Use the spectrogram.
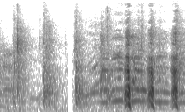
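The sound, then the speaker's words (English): Two people in a radio studio clap in a thin, steady rhythm, about seven sharp claps in under two seconds, with a faint murmur of voices or a chuckle underneath. “two people clap for you.”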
